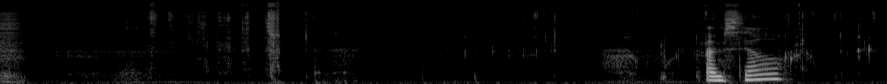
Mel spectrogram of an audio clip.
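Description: Gum chewing sits right at the microphone, with soft wet smacks and clicks scattered across quiet gaps, and a softly spoken voice breaks in briefly near the end.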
